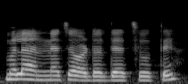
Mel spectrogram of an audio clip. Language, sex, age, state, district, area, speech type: Marathi, female, 18-30, Maharashtra, Nagpur, urban, spontaneous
